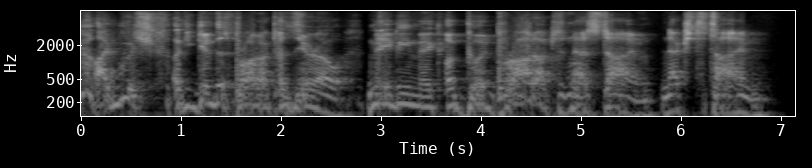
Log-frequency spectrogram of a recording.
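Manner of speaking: loud all-caps shouting. Reading aloud a product review written in all caps, in an all-caps review voice. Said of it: "this is all in caps, so that's why I'm about to do the voice I am".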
